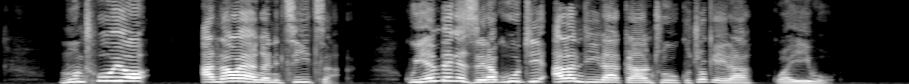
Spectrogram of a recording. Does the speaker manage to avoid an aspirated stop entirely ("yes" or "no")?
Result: no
